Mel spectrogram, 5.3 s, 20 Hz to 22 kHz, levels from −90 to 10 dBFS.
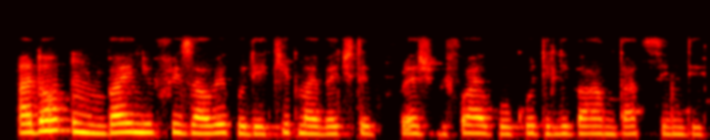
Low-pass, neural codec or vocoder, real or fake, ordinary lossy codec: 7.2 kHz; none; real; Opus, 32 kbps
